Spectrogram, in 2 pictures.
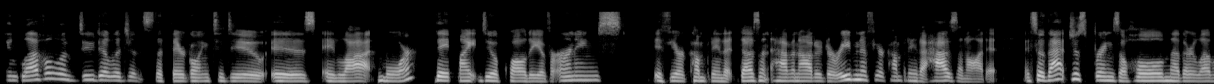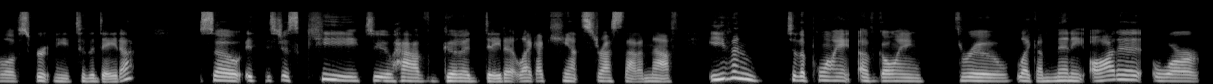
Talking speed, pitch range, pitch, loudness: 200 wpm, 155-185 Hz, 165 Hz, -22 LUFS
